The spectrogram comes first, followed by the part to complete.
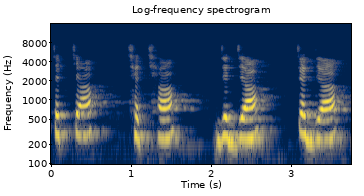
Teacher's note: ਜੀਭ ਕਠੋਰ ਤਾਲੂਏ ਦੇ ਨਾਲ ਜੁੜ ਕੇ ਪੂਰਨ ਰੋਕ ਪਾਉਂਦੀ ਹੈ। ਇਹਨਾਂ ਵਿਅੰਜਨਾਂ ਨੂੰ ਉਚਾਰਦੇ ਸਮੇਂ ਕੀ ਹੁੰਦਾ ਹੈ ਕਿ ਤੁਹਾਡੇ ਤਾਲੂਏ ਦੇ ਨਾਲ ਜੋ ਤੁਹਾਡੀ ਜੀਭ ਹੈ ਕਠੋਰ ਤਾਲੂਏ ਦੇ ਨਾਲ ਆਪਸ ਦੇ ਵਿੱਚ ਲੱਗ ਜਾਂਦੀ ਹੈ ਔਰ ਦਬਾਅ ਬਣਦਾ ਹੈ, ਔਰ ਜਿਹੜੀ ਆਵਾਜ਼ ਪੈਦਾ ਹੁੰਦੀ ਹੈ ਉਸ ਵਿਅੰਜਨ ਨੂੰ ਅਸੀਂ ਕਹਿੰਦੇ ਹਾਂ ਜੀ ਤਾਲਵੀ ਵਿਅੰਜਨ। · तालवी मतलब तालवे नाल तुहाडी बिल्कुल जीभ रगड़ रही है, कठोर हो रही है।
